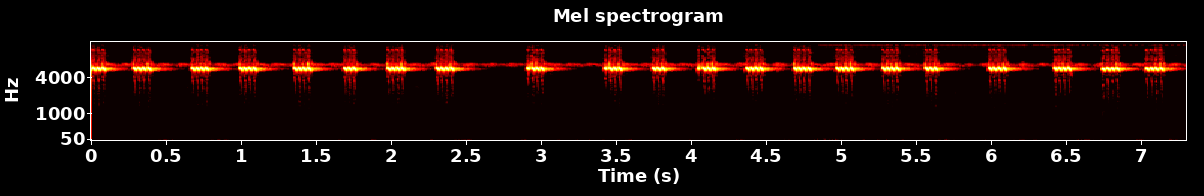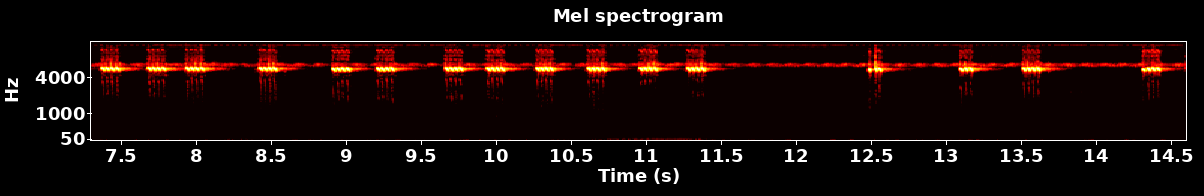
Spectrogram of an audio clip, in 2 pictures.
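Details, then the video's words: Male and female adult crickets, kept as song tutors for songbirds: loud, high, clean chirps repeated about three per second in an uneven rhythm, with a short pause near the twelfth second. "Suara JANGKRIK Jantan dan Betina"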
